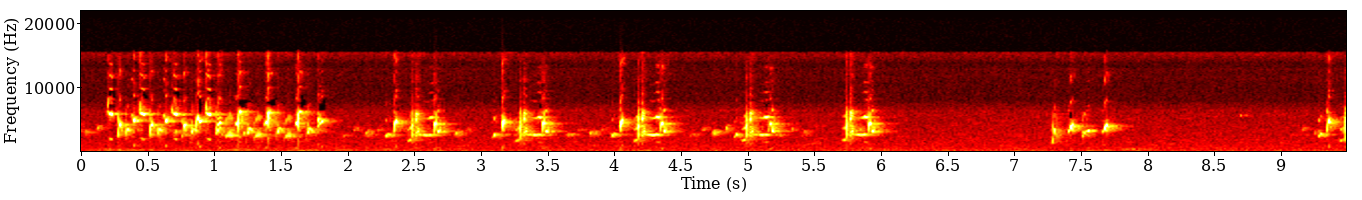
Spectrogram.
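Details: Goldfinch opening with a fast, liquid run of twittering notes, then breaking into separate short chirpy phrases spaced roughly a second apart, ending with a few isolated high chips.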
